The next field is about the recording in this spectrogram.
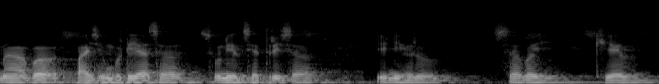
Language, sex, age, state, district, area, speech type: Nepali, male, 45-60, West Bengal, Darjeeling, rural, spontaneous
